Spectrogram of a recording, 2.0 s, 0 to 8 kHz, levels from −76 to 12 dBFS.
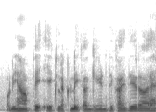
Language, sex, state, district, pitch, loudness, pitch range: Hindi, male, Uttar Pradesh, Shamli, 125 Hz, -18 LUFS, 125-130 Hz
